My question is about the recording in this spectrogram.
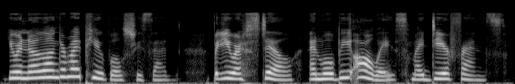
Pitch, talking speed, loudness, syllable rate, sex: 250 Hz, 220 wpm, -15 LUFS, 5.2 syllables/s, female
